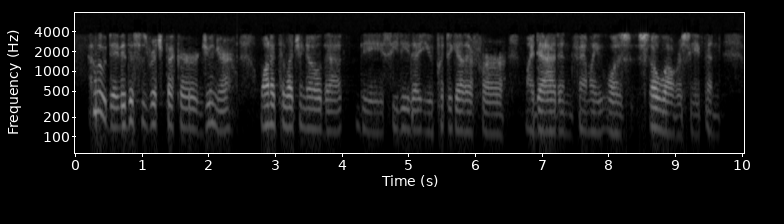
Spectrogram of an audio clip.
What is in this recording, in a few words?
Testimonial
